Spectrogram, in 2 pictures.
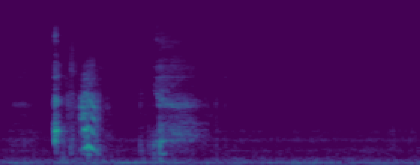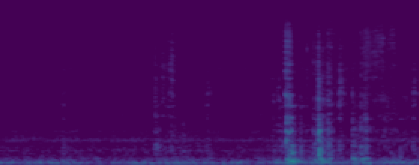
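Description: A quick indrawn breath followed by an explosive sneeze, with a few softer sneeze-like bursts later in a quiet room.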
